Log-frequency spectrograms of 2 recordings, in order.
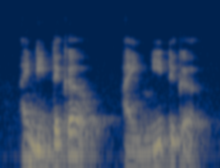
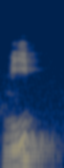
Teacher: we're gonna make a stop d where you put your tongue up and stop knead then we make another d where you release i need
